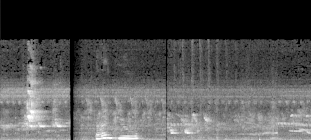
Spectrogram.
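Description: Birds chirping with short, high tweets, and a brief burst of a voice about two seconds in.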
